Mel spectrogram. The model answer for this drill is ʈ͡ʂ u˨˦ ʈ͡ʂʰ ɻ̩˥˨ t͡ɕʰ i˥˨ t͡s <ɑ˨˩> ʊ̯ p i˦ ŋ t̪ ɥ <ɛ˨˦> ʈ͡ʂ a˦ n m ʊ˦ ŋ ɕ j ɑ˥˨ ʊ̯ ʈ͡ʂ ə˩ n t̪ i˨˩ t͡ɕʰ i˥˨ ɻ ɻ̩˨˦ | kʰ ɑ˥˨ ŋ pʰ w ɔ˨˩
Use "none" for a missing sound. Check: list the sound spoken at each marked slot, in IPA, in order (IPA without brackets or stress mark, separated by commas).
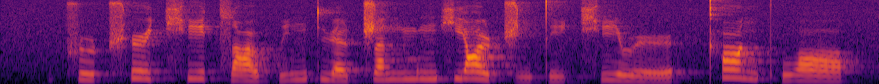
ɑ˨˩, ɛ˨˦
